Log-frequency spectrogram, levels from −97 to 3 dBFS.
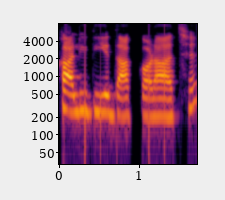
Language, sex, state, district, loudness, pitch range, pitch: Bengali, female, West Bengal, Dakshin Dinajpur, -20 LUFS, 210-255 Hz, 240 Hz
